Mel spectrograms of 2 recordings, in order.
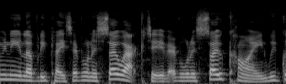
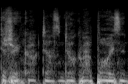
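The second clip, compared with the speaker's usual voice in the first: attempted deep voice; 2 semitones lower, 3 dB louder than usual. Asking a co-host if ready for cocktails: attempted deep voice. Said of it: "I tried to do a deep voice there".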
